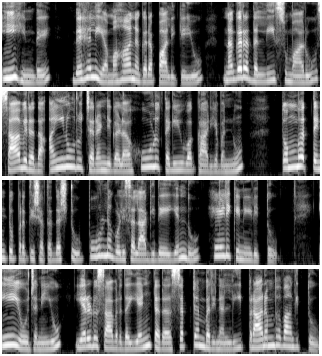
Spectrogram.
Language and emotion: Kannada, neutral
